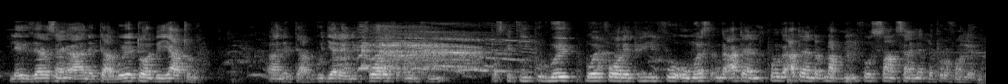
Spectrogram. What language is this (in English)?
Wolof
